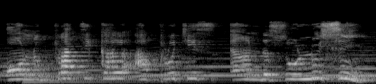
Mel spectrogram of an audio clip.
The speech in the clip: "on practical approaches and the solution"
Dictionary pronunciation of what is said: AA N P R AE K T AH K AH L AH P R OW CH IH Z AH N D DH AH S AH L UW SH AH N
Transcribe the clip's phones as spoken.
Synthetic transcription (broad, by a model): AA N P R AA T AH K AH L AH P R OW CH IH S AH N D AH S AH L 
